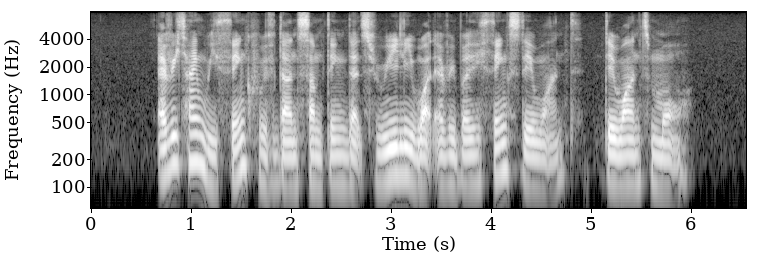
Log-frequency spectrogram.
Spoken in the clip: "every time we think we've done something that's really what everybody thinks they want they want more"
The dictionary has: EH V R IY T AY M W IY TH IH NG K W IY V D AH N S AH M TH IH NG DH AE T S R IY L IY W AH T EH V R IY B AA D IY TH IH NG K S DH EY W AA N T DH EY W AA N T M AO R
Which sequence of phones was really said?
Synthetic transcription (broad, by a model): EH V R IY T AY M W IY TH IH NG K W IY V D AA N S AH M T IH NG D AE T S R IY L IY W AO T EH V R IY B AA D IY TH IH NG K S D EY W AA N T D EY W AA N T M AO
